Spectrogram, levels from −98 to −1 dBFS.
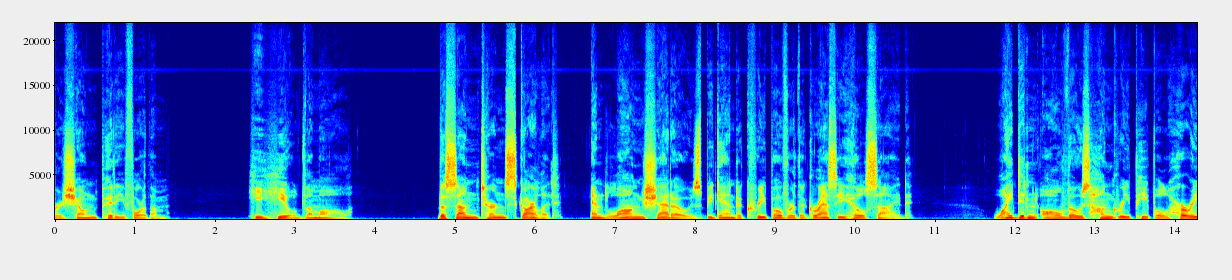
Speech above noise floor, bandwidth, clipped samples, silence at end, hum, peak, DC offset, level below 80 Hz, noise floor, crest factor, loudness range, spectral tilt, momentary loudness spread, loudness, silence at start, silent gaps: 54 dB; over 20 kHz; under 0.1%; 0 s; none; 0 dBFS; under 0.1%; -48 dBFS; -73 dBFS; 20 dB; 5 LU; -4.5 dB/octave; 9 LU; -19 LUFS; 0 s; none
